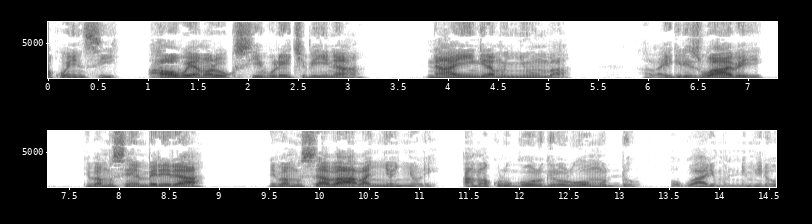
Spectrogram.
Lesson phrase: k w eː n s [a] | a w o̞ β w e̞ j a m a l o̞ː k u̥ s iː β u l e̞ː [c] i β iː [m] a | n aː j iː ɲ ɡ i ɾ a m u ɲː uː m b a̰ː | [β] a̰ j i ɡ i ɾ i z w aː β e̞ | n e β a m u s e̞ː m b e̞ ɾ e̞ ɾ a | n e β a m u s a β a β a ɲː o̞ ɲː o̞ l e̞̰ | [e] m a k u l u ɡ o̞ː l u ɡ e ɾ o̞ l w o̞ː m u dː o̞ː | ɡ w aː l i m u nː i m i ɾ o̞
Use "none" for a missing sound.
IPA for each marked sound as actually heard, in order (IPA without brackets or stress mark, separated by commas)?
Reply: i, c, n, β, a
